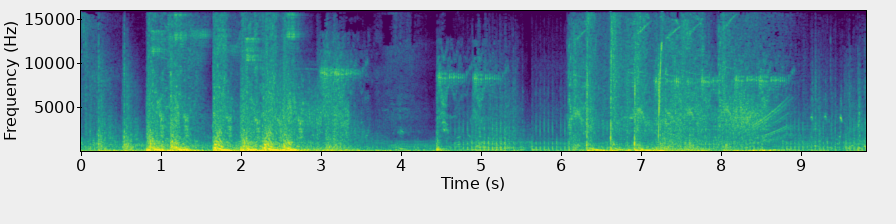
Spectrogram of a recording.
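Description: Magic energy blasts crackle and whoosh with sweeping tones.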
